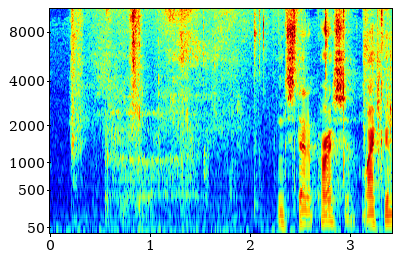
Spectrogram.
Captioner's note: papers rustling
